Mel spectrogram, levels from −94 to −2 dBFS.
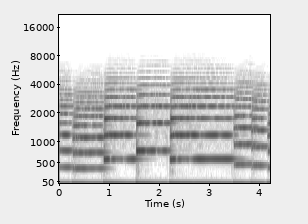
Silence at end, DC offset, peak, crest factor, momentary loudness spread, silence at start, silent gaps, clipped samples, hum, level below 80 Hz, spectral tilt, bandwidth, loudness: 0 s; 0.3%; -18 dBFS; 16 dB; 5 LU; 0 s; none; under 0.1%; none; -72 dBFS; -1.5 dB/octave; 8.4 kHz; -32 LUFS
